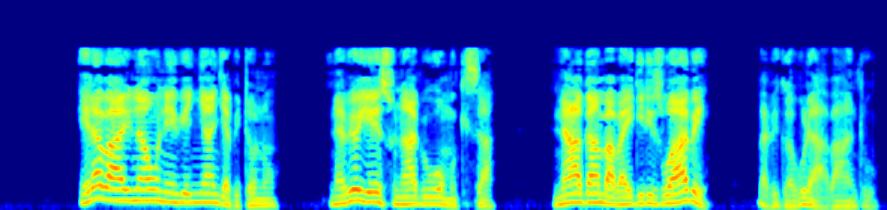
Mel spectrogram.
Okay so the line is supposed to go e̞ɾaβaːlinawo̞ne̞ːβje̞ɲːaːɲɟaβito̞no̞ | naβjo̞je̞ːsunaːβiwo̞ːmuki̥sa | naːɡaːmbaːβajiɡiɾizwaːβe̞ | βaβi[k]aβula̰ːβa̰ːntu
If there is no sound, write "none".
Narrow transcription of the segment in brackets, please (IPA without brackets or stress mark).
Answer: ɡ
